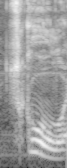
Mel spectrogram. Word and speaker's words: Skool: But her free information, and particularly her community that she has created on a platform called School, and that's spelled SKOOL, is just amazing.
